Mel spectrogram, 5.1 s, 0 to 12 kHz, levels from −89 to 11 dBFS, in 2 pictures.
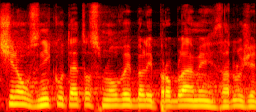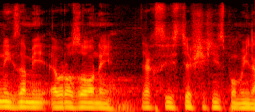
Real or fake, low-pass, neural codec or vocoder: real; 10.8 kHz; none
